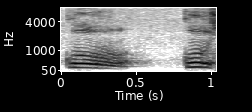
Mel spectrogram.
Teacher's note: qaf hərfinin məxrəci dilin sonu və dilçəyin başlanğıcındadır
